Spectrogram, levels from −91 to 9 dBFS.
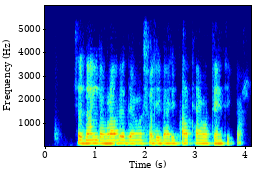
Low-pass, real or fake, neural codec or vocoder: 5.4 kHz; fake; codec, 16 kHz, 4 kbps, FreqCodec, smaller model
